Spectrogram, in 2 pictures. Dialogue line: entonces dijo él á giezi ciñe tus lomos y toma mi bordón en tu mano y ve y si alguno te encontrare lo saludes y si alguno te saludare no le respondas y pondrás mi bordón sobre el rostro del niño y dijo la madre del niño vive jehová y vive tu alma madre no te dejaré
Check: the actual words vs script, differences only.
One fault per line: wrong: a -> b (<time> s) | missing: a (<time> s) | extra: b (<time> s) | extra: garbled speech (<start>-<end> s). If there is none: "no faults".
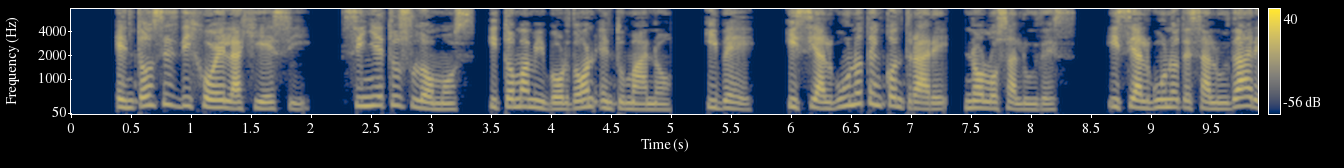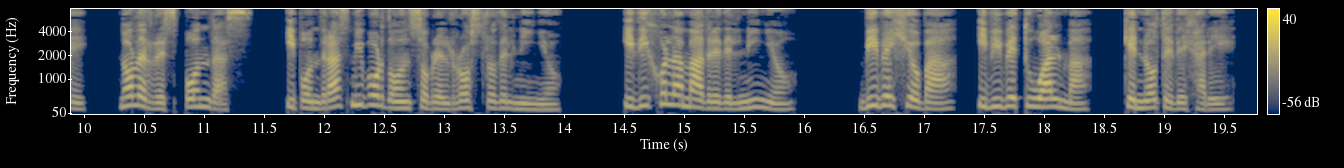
extra: no (7.4 s)
wrong: madre -> que (18.6 s)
